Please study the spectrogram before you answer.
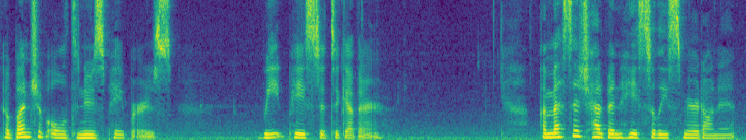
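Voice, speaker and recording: A woman streamer reading game text aloud in a measured way and answering her chat in quick asides, recorded at a home streaming setup. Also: mid-range voice, fairly even intonation, vocal fry, a little mellow, a little hiss or hum.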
